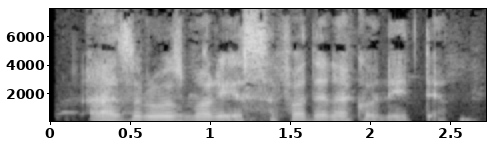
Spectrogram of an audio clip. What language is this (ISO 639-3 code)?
fas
